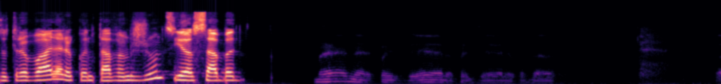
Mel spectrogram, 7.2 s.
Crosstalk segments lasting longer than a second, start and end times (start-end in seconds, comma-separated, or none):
none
